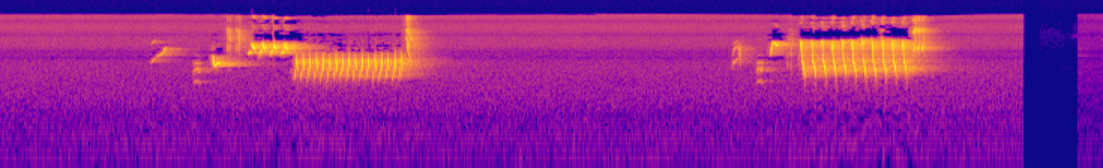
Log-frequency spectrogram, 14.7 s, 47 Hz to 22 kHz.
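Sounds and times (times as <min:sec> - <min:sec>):
common nightingale song: 0:01.9 - 0:06.2, 0:09.7 - 0:12.9.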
